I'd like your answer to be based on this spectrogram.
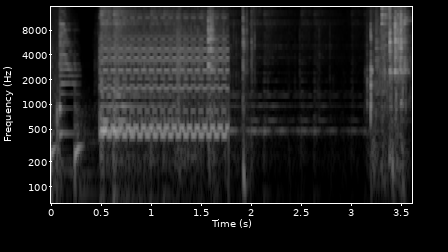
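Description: A telephone rings loudly and close by indoors at night, a long electronic ring burst followed by shorter tones and a second ring starting near the end, with no talk over it.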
